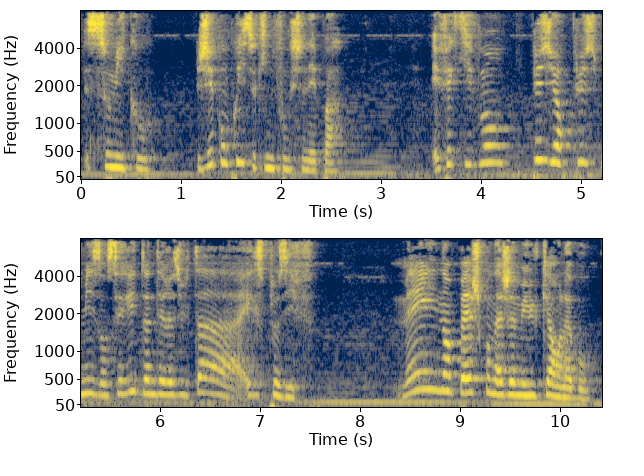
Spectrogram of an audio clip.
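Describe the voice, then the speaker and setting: Woman doing a calculating lady scientist, highish mellow voice, persuasive, audio drama in a roomy space. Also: animated, moderate pace, close to an everyday voice. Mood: eager, self-assured. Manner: articulate, persuasive, self-assured. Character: ambitious, calculating female scientist, coolly persuasive. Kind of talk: scripted audio drama acting. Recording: roomy sound, faint music behind.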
